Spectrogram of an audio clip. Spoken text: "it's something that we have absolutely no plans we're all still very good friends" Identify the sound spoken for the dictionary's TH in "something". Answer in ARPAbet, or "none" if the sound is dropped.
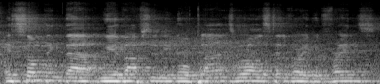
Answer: TH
